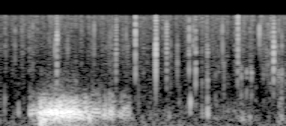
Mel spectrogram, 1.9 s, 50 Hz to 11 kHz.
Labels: {"label": "biophony, growl", "recorder": "SoundTrap 600 or HydroMoth"}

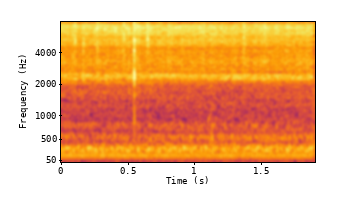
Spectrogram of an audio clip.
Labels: {"label": "anthrophony, boat engine", "recorder": "HydroMoth"}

